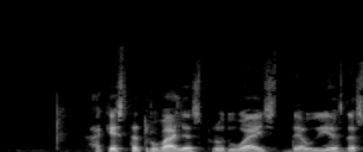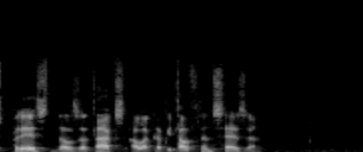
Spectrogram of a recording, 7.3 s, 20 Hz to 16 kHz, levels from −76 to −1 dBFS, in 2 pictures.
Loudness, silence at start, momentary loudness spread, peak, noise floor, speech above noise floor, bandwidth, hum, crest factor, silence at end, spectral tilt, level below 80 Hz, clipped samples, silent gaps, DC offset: -27 LUFS; 0.9 s; 9 LU; -6 dBFS; -71 dBFS; 44 dB; 10.5 kHz; none; 22 dB; 1.1 s; -5 dB/octave; -76 dBFS; under 0.1%; none; under 0.1%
